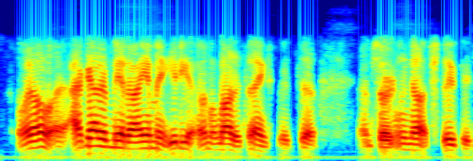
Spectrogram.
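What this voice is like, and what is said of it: Southern US accent. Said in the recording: “somebody speaking as I do with a southern accent”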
